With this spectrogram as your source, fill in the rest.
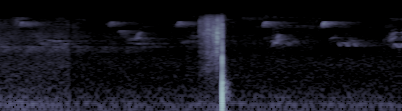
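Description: A book opens with a soft papery flap.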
